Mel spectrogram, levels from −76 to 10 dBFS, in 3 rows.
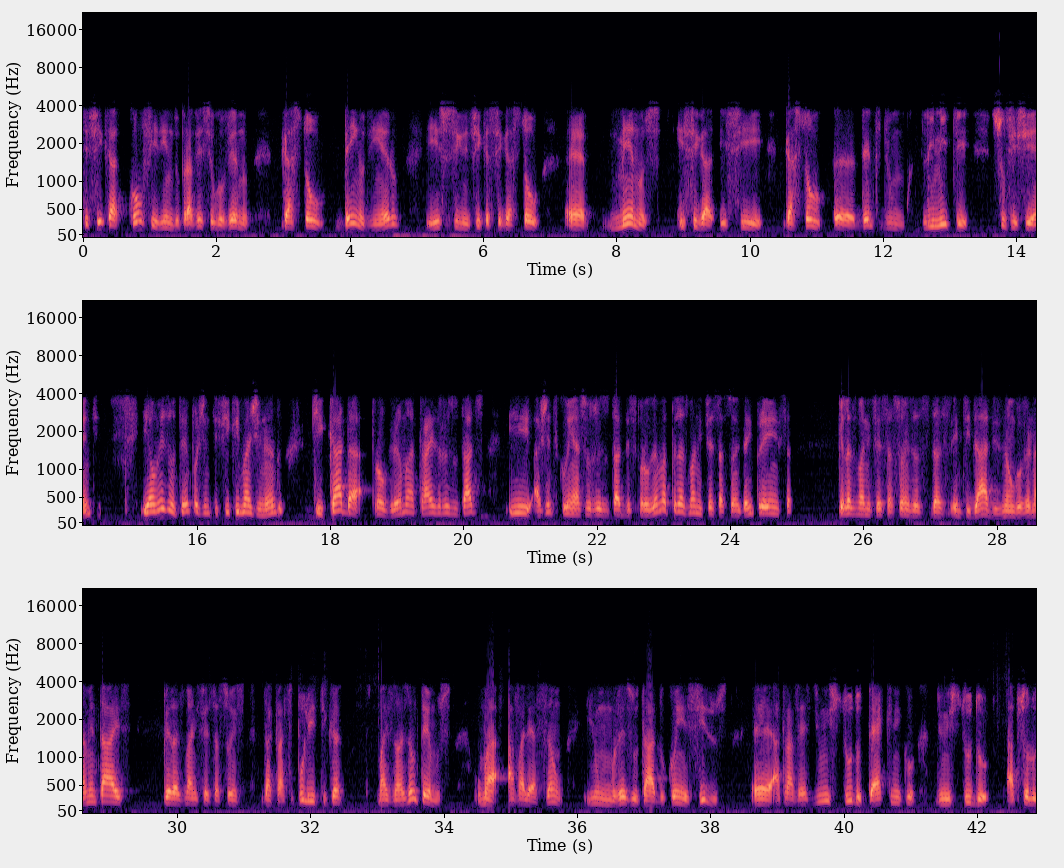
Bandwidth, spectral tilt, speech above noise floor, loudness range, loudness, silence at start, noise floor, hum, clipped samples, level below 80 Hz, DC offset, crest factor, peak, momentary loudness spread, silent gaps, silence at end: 4.9 kHz; -7.5 dB/octave; 37 dB; 2 LU; -17 LUFS; 0 s; -53 dBFS; none; under 0.1%; -54 dBFS; under 0.1%; 16 dB; 0 dBFS; 11 LU; none; 0 s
